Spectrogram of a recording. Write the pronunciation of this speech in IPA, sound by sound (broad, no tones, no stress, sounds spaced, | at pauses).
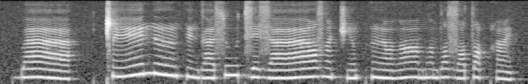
b aː | ǁ ɛ̃ː n ə̃ː k ɛ̃ ɡ a s uː d͡z ɛ z aː zˤ ɛ̃ t͡ʃ ə̃ pʰ ə̃ː ðˤ ɛ̃ː dˤ ə̃ dˤ ɵ zˤ ə tˤ ɛ qʰ ɛ̃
